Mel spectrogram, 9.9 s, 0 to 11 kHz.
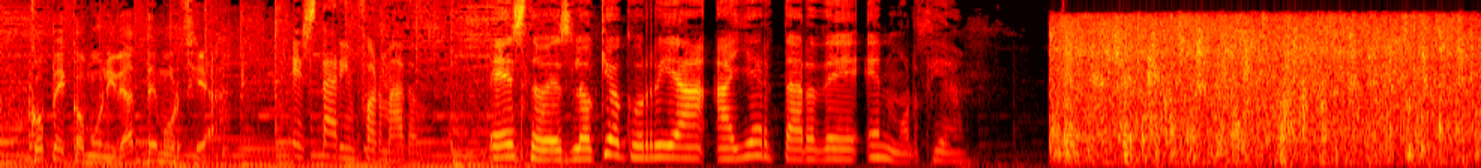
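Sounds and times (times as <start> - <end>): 
speech: 0.2 - 6.5
heavy rain and hail in a thunderstorm: 7.0 - 9.8.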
